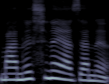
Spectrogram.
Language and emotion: Bodo, neutral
